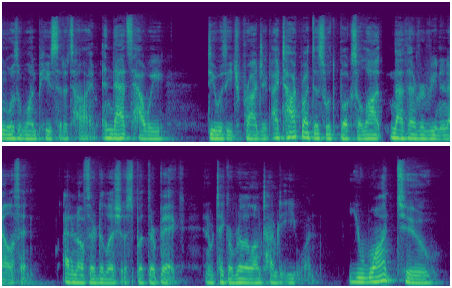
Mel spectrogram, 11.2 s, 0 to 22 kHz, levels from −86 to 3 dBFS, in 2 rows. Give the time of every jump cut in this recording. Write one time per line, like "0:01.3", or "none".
0:04.7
